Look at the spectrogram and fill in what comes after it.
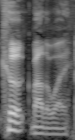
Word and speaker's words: Koch: Christina Cook and Jessica Mir. – Even though it's spelt Koch or Coke, it is Cook.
